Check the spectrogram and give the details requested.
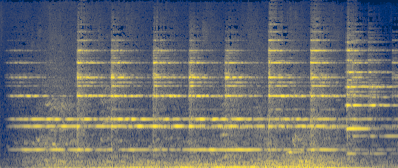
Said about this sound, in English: If people were finishing their day of work and they'd hear the bell tolling in the church and they could come and gather for that evening prayer, which was a gathering of all those different monastic offices.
